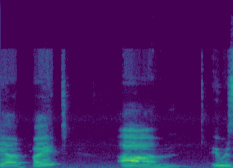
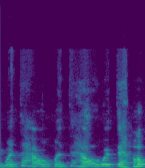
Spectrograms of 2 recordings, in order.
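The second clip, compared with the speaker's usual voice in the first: mock frantic, freaked-out, fast panicked repeating. Recalling lying in bed when something pushed the covers down, retelling freaking out. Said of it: "I'm like freaking out".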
